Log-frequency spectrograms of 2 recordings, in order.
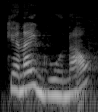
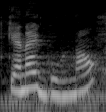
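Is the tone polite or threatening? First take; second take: polite; polite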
